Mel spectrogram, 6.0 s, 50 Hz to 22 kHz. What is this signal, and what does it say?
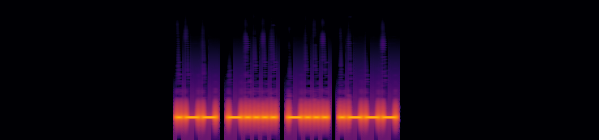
Morse code, heard as a keyed tone, about 28 wpm, 700 Hz. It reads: W6BJ
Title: USA Call Signs - 4 Characters - Repeated 2x - 28wpm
